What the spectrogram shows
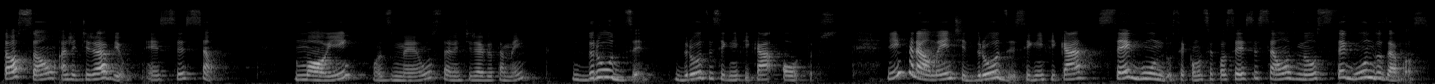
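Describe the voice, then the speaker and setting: A woman's voice: on the high side, lively intonation. A woman with a Brazilian Portuguese accent teaching a beginner language lesson, patiently breaking words into syllables and checking in often. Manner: patient, slow syllable-by-syllable pronunciation drills, checks in with "tá?". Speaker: Polish teacher.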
